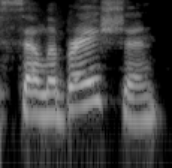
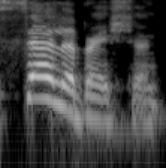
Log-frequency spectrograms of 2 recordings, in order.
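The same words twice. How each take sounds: First: The stress falls on the natural syllable. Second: The stress falls on an unexpected syllable. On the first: A fluent English speaker says it. The speaker calls it right. "I might say celebration" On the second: Someone who does not know English says it. The speaker calls it wrong. "someone who doesn't know English, they they might say celebration"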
